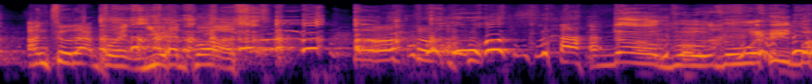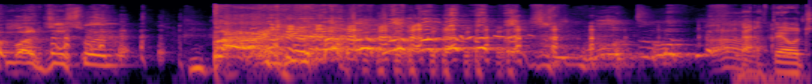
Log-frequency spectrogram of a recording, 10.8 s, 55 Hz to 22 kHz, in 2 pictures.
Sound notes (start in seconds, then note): 0.0 laughing; 1.8 group laughing; 7.9 group laughing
